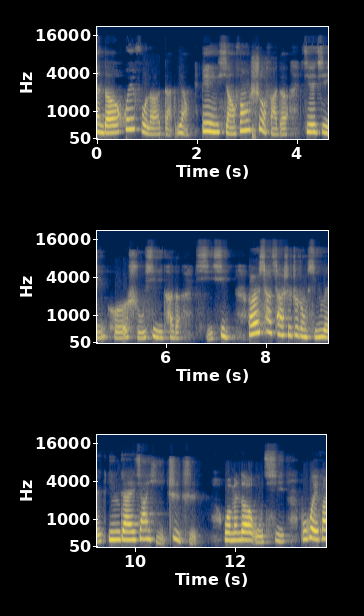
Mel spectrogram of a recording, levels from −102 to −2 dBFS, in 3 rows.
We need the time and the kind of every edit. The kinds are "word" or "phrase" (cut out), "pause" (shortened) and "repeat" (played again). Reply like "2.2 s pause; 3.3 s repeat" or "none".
2.0 s pause; 9.4 s pause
